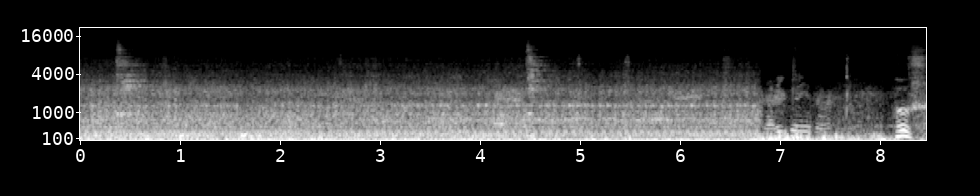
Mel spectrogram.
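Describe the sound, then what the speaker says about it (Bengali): The Kanchankanya Express passenger train pulls out of Hasimara railway station, its steady rolling rumble and rail clatter close and loud throughout, with sharper squeals and clanks near the end. "আমরা যেই ট্রেনে এলাম Kanchankanya express Hasimara railway station থেকে বেরিয়ে আলিপুরদুয়ারে গিয়ে তার জার্নি শেষ করবে"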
